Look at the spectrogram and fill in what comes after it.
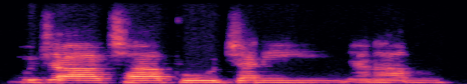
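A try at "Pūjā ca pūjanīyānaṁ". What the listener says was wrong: Again, that came out just. I want you to shorten that Cha. Pu- we shorten one of them. Puja cha. Is puja cha.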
